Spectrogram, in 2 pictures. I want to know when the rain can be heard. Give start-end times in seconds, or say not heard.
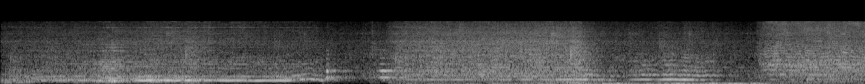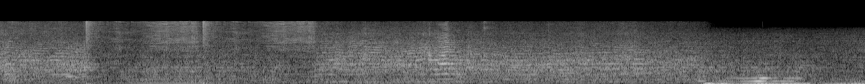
0.0-17.2.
